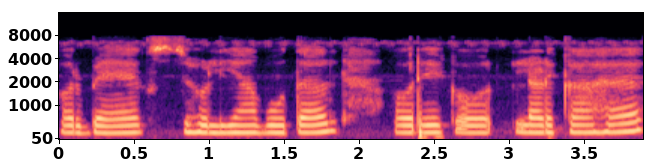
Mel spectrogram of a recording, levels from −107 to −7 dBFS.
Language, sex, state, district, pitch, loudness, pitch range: Hindi, female, Jharkhand, Ranchi, 210 Hz, -18 LUFS, 205-220 Hz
